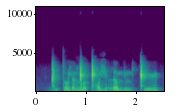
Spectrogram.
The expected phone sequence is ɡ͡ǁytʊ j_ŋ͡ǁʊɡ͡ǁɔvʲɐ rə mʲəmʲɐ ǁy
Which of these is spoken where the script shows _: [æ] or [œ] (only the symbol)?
œ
